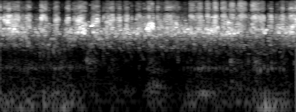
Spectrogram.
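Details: Happy budgerigar colony chattering in an aviary, with thick overlapping high chirps and squeaky warbles pulsing in quick bursts, about one louder burst each second.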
